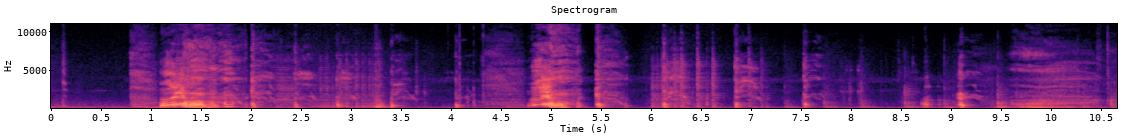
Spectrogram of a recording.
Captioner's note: coughing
